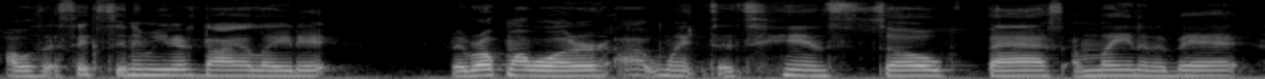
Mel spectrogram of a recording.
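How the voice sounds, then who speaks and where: A woman's voice: fairly low pitch, level tone, moderate pace, mellow. Young woman vlogger, chatty and candid, calls her viewers y'all. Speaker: YouTuber. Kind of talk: casual storytime vlog.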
